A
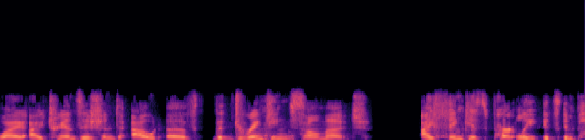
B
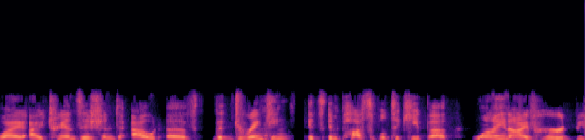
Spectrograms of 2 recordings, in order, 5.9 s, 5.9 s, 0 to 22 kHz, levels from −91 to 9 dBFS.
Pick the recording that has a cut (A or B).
B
